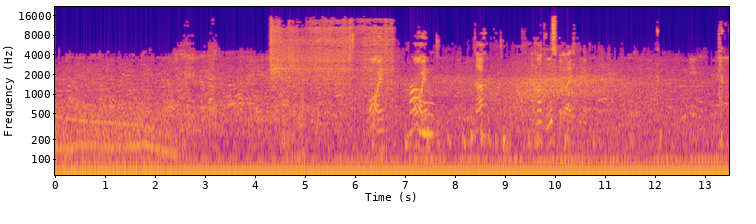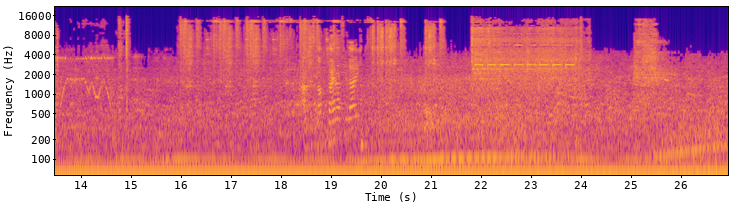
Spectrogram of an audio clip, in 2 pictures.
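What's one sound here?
A bus engine hums and idles steadily.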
